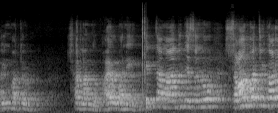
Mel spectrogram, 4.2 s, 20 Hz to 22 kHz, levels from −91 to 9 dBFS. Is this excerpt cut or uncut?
cut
